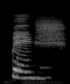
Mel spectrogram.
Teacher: A gente tem mania de querer comer esse i aí, esconder ele.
